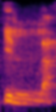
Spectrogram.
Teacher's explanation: Jadi bila in lan nun mati jumpa lam, dia tak bunyi nun tu lagi. Ya, terus bunyi kepada lam. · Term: nun mati bertemu dengan lam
